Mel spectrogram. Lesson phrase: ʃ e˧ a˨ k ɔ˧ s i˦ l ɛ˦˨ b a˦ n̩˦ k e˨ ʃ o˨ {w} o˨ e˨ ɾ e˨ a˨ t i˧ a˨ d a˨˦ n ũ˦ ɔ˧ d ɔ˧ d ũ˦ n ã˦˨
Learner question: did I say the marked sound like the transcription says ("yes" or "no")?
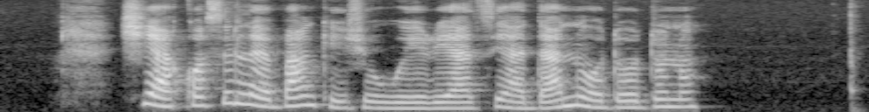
yes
